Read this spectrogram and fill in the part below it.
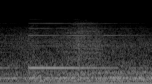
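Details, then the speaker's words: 2021 Dodge Durango R/T 5.7 HEMI V8, parked in quiet cabin: steady electronic beeping chime continues because the driver's door is open; door ajar warning chime. "Oh, the beeping. What? I know my door is open. Please leave me alone."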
